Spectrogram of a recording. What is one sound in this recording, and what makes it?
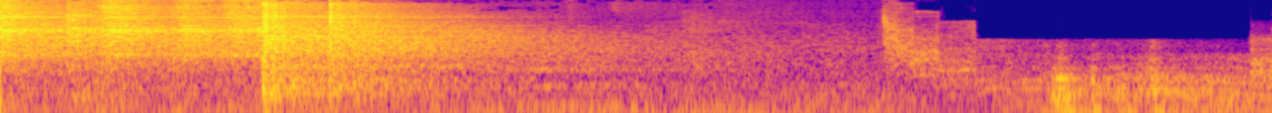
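Weight plates clank on a barbell as it is lifted.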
